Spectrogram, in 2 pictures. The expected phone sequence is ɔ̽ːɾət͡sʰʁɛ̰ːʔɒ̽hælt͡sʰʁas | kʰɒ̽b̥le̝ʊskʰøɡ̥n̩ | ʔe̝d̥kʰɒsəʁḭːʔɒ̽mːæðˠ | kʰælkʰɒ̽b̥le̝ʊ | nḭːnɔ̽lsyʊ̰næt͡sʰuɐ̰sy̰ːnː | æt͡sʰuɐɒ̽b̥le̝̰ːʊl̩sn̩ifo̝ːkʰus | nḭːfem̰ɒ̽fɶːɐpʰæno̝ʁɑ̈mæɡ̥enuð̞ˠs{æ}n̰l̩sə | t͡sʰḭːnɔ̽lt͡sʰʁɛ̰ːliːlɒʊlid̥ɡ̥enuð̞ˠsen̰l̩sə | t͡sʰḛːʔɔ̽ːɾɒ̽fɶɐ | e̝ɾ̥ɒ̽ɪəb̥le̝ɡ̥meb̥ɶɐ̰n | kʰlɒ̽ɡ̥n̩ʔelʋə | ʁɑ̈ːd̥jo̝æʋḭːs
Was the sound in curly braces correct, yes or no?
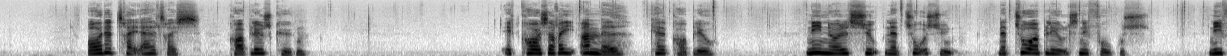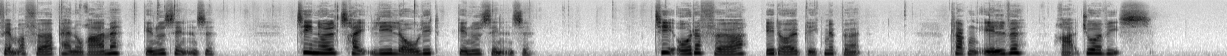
no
